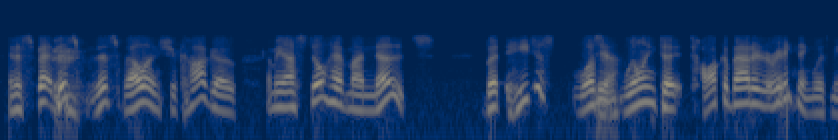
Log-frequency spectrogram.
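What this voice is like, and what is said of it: Southern American accent. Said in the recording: “I'm still from the South. ... in England, they love my accent.”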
